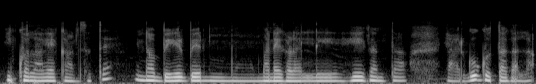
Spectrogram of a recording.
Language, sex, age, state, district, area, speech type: Kannada, female, 18-30, Karnataka, Vijayanagara, rural, spontaneous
